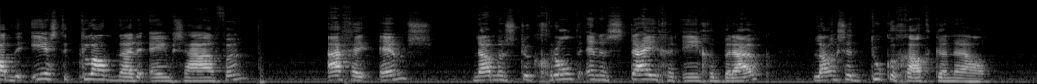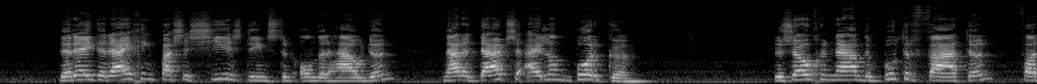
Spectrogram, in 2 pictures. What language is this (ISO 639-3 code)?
nld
